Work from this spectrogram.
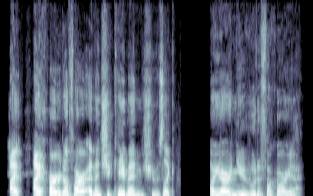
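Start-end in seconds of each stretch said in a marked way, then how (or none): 3.1-4.4 put-on Irish woman's voice and accent. Retelling first meeting Mary as she came in, imitating Irish Mary. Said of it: "Irish Mary or Mad Mary".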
